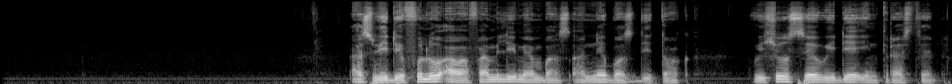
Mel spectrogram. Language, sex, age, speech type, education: Nigerian Pidgin, male, 46-60, read, secondary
